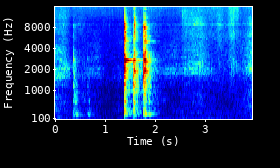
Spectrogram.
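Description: Pots and lids from a lilac and burgundy cookware set clink together in three sharp, close metallic knocks after a couple of softer taps, with quiet room tone around them.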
